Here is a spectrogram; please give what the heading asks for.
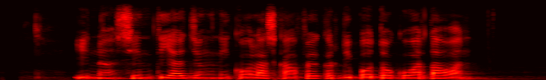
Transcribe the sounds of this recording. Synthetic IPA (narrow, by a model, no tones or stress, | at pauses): ʔinəhsint̪iad͡ʒɨŋnikolaskafɛkərdipɔt̪ɔkəwart̪awan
